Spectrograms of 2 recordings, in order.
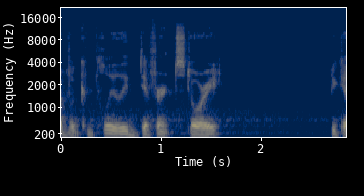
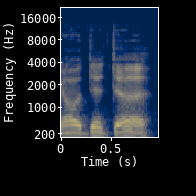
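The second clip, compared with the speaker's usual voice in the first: mock duh; 4 semitones higher, 9 dB louder, slower than usual. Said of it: "plenty of you out there going".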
